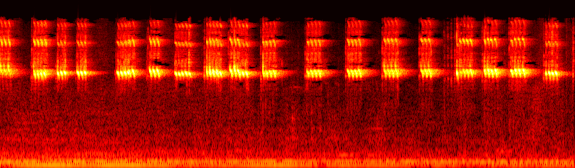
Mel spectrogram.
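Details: A clear, shrill cricket chirp recorded for training competition songbirds, given as quick pulsed bursts that come in uneven clusters of two or three, with brief gaps between them and a soft low hum in the background.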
